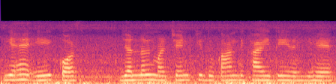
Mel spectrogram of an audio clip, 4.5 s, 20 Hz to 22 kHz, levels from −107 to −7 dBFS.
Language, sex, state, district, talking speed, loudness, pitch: Hindi, female, Uttar Pradesh, Lalitpur, 145 wpm, -16 LUFS, 155 Hz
